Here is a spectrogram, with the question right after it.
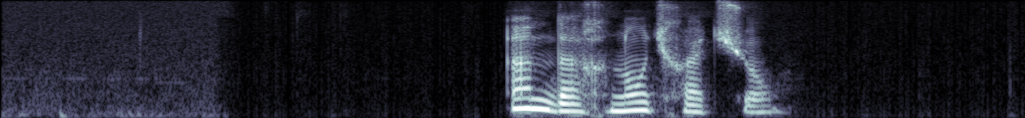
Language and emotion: Russian, sad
